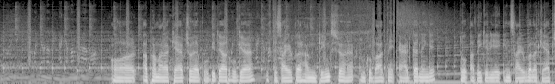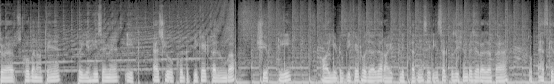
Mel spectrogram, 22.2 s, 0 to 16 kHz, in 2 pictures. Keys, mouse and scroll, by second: 0.1 shift+middle click, 2.2 scroll down 1, 2.3 shift+middle click, 7.9 1, 8.5 scroll up 1, 8.6 1, 8.8 shift+middle click, 9.4 shift+middle click, 10.7 shift+middle click, 11.0 scroll up 1, 11.2-11.7 scroll, 11.7 Tab, 11.7 middle click, 12.4 scroll up 1, 13.0 alt+click, 13.7 alt+click, 13.8 shift+middle click, 15.2 1, 15.3 shift+middle click, 15.6 scroll up 1, 16.1 d, 16.7 right click, 19.8 shift+middle click, 20.3 scroll up 1, 21.1 typing.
